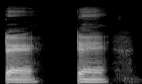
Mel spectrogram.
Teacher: जो tip of tongue है ये टीथ रिज पर जाकर तो टकराएगा, लेकिन टकराने के बाद वापस नीचे की तरफ आएगा। जैसे ये आपके ऊपर वाले दांत हैं और नीचे वाले दांत हैं, और यहाँ जो जीभ का हिस्सा है ये ऊपर, जो इन दांतों के ऊपर टीथ रिज है वहाँ जाके टकराएगी जीभ आपकी, लेकिन टकराते ही जीभ वापस नीचे की तरफ आ जाएगी। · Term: एल्वियोलर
